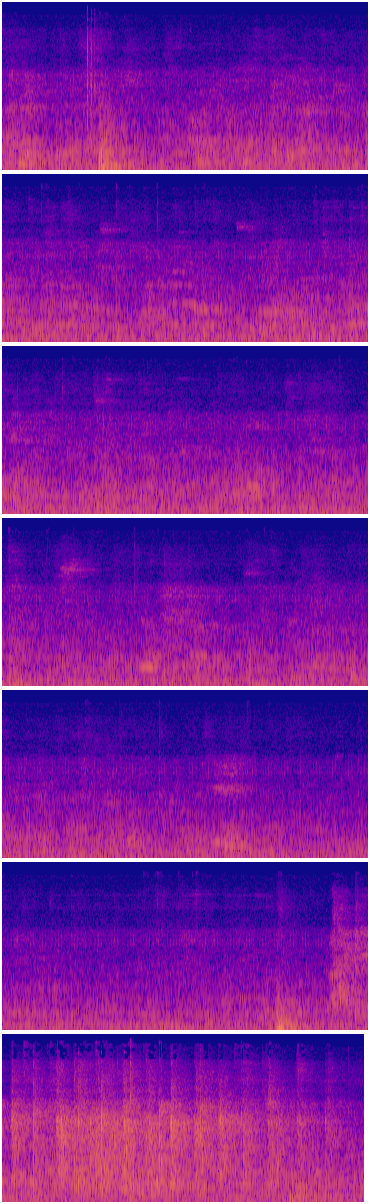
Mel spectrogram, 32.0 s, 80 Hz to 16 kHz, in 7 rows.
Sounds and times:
Speech: 0.0s - 31.9s.

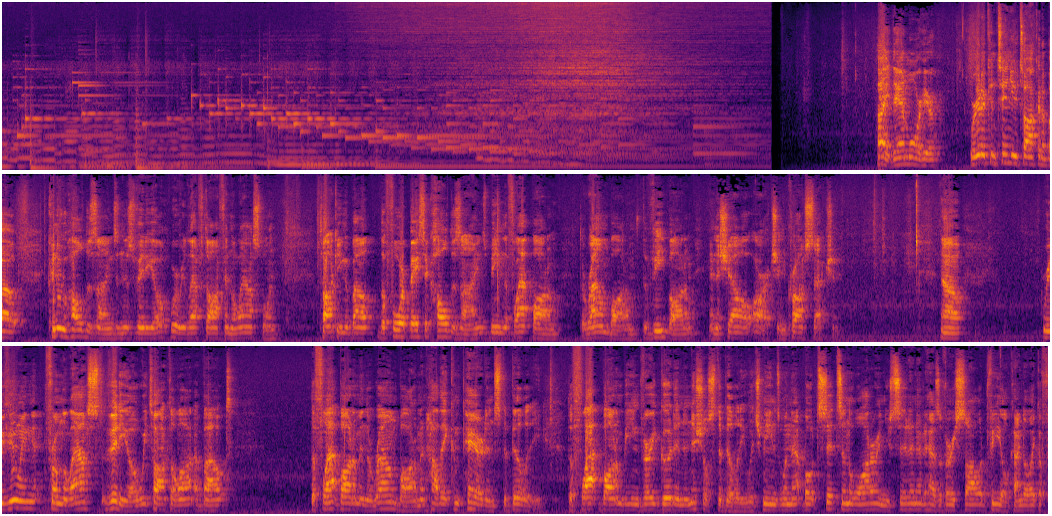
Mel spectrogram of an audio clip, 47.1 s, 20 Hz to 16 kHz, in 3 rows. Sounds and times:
Speech: 13.1s - 19.9s, 20.5s - 28.4s, 29.8s - 30.2s, 31.3s - 35.0s, 36.1s - 47.1s.

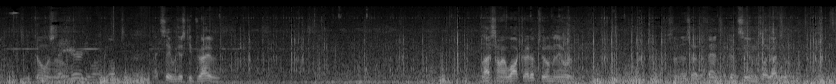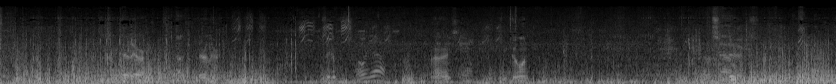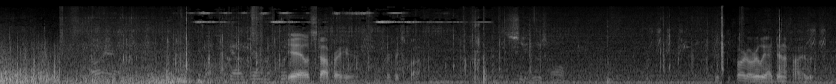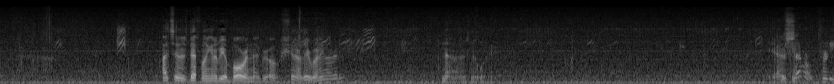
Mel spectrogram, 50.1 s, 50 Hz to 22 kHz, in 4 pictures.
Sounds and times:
Speech: 0.5s - 3.3s, 7.2s - 8.7s, 10.0s - 12.0s, 23.0s - 23.9s, 32.7s - 33.6s, 35.8s - 37.4s, 40.0s - 42.8s, 44.2s - 45.1s, 49.2s - 50.1s.

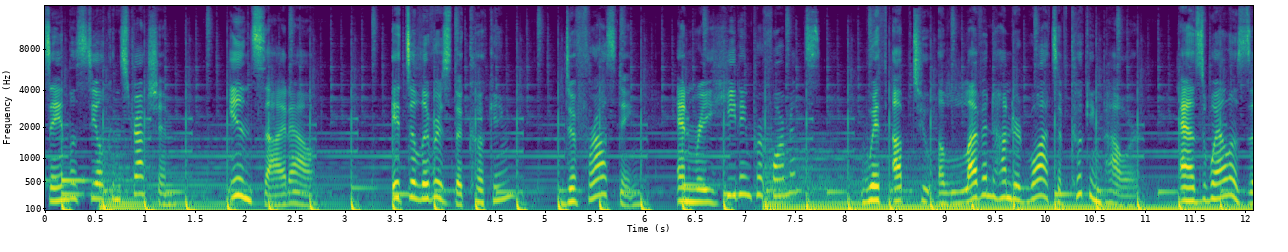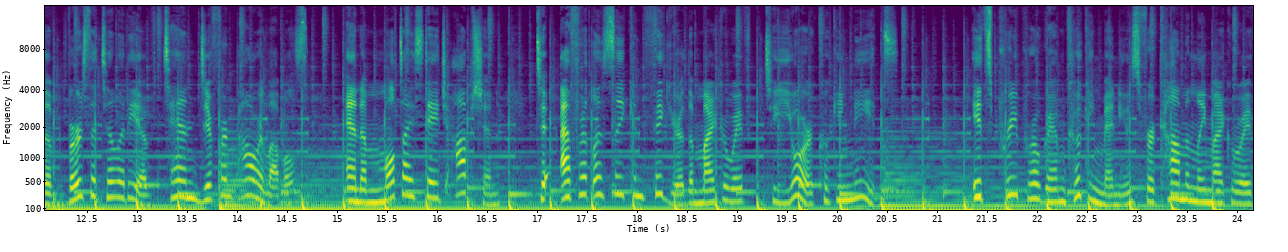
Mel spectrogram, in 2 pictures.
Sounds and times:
Speech: 0.0s - 2.7s, 3.5s - 20.6s, 21.4s - 24.1s
Music: 0.0s - 24.1s.

